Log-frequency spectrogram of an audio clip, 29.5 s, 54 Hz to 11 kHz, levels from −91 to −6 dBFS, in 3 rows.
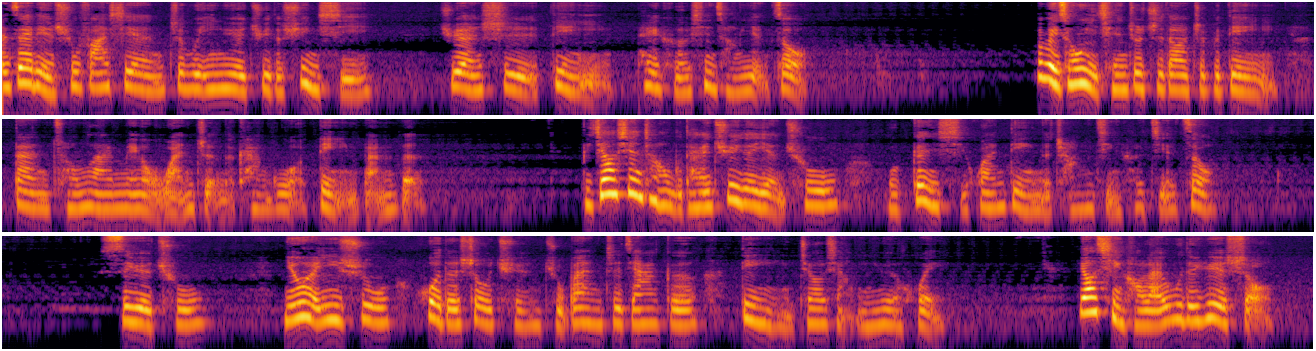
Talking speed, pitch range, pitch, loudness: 210 characters per minute, 175-220 Hz, 185 Hz, -24 LUFS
